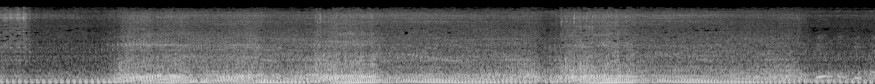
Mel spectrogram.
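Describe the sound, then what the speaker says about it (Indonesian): Rough-running engine of a Honda Beat FI scooter-type motorcycle that is burning oil and low on it, revving up and down in repeated waves close by, with a person talking over it. "di sini bunyi mesinnya pun agak kasar, dan juga dia sudah mulai makan oli"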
